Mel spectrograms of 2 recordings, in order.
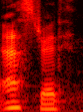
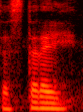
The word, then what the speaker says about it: Astrið: But yeah, the Ed, that's the name for the thing that looks a little bit like a D, but it's got the line through it. It's not pronounced in Varyask. That's why my name isn't Astrид. It's Astrið. Or Astrið, depending on exactly what dialect you want to use. In Icelandic, it has more of a TH sound. But like a very faint TH.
